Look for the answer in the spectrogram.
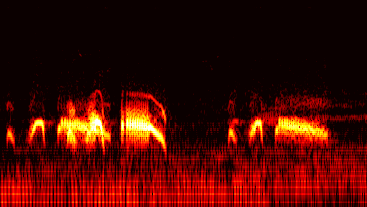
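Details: Wild and decoy spotted doves calling at each other during a trapping session. Two coo phrases made of short hiccup notes that end in a long, falling hoot, over a faint rumbling background.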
